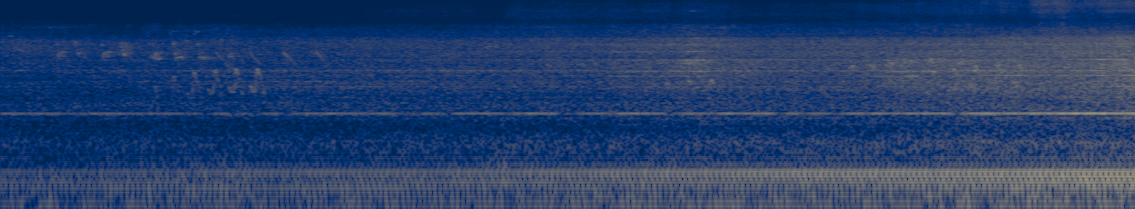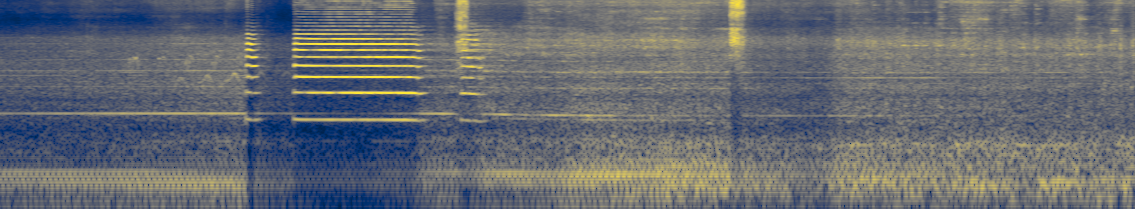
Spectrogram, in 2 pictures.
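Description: Diesel train approaching, its engine rumble growing steadily louder. About two-thirds of the way in the locomotive's horn sounds one long blast of about two seconds, then a short toot, followed by the heavier running noise of a train passing close by.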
